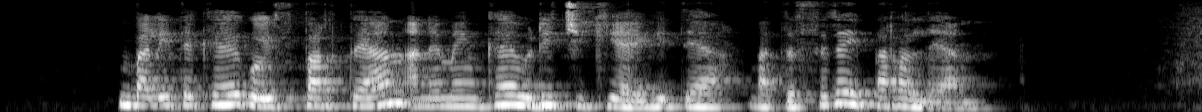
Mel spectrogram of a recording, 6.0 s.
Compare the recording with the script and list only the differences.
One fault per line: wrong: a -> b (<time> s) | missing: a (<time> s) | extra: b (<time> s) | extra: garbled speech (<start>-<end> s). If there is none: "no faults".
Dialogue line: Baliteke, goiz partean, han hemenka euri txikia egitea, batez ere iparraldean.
no faults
